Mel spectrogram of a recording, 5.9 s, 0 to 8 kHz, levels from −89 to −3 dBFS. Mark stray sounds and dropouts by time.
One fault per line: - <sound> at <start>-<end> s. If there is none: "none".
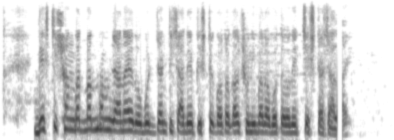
- dropout at 5.1-5.1 s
